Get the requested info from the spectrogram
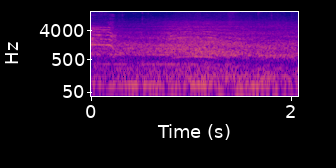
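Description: Wind rumbling on the microphone with a steady hiss of outdoor noise.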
